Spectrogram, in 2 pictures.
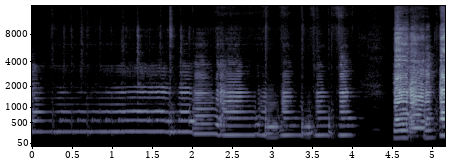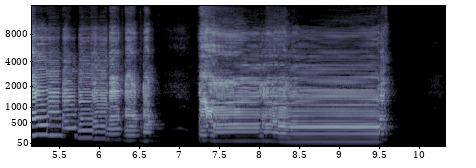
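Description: Unaccompanied baritone saxophone: a long held note, then quick runs of short notes broken by brief gaps. Near the end comes a loud held note with a raspy edge, lasting about two seconds before it cuts off.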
